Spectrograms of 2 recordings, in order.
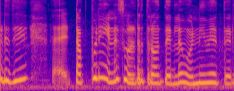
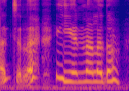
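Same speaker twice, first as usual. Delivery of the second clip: tearful; 4 semitones higher than usual. Acted. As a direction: voice breaking with guilt. Character crying in guilt.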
